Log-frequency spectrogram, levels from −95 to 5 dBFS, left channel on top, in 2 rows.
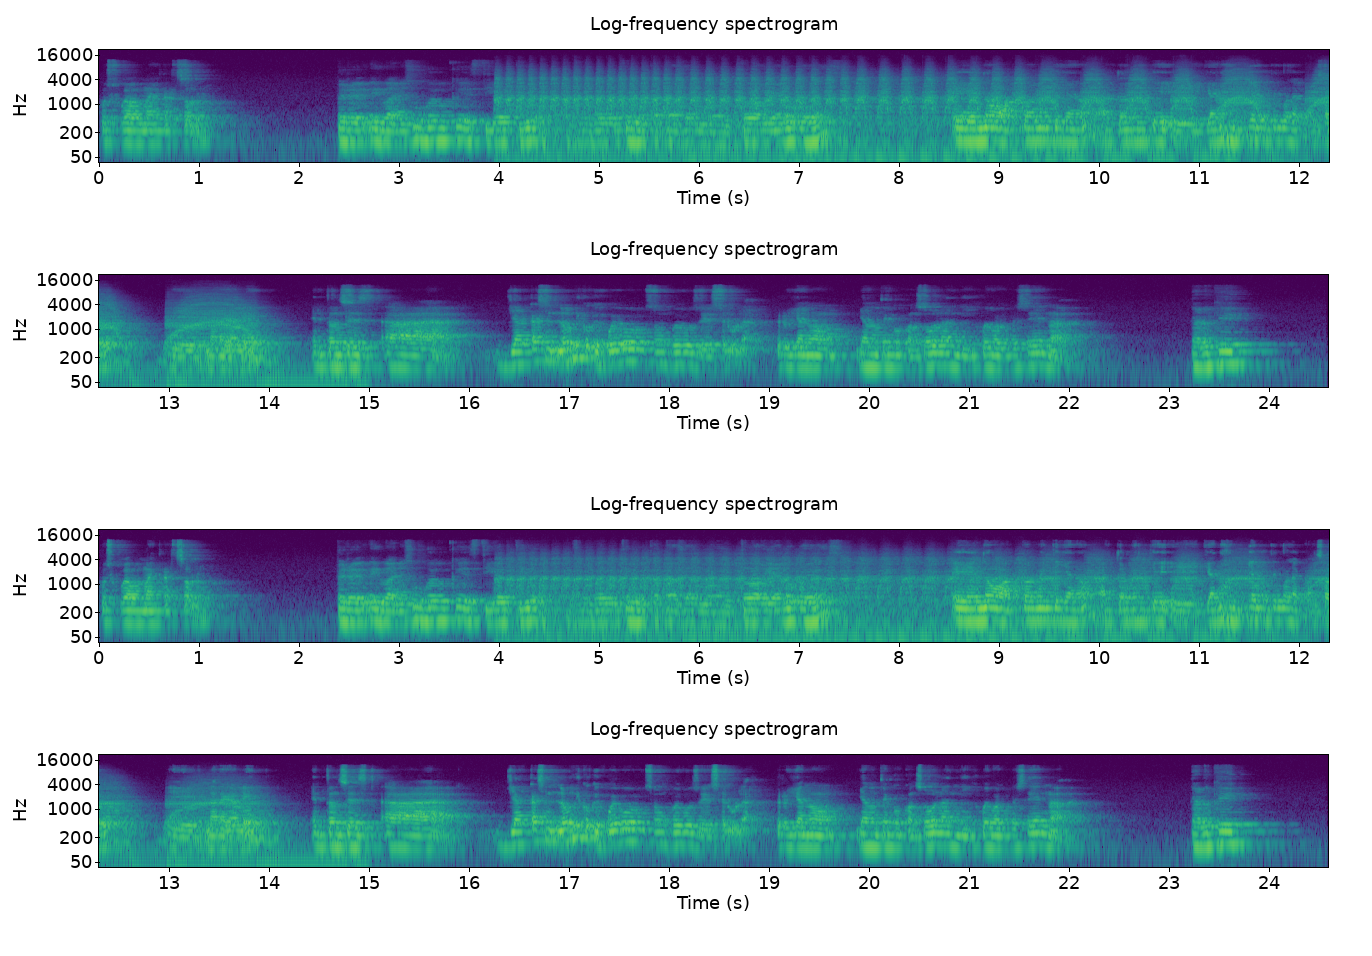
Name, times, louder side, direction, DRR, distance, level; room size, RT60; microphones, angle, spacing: voice 1, 0.0-1.1 8.5-12.4 13.0-13.9 14.4-15.9 16.2-18.8 19.1-22.1, right 1 dB, 70° right, 0 dB, 3.0 m, -25 dB
voice 2, 2.4-7.4 23.2-23.6, right 1 dB, 45° right, -1 dB, 2.5 m, -26 dB
sound 1, 4.0-14.8, left 2 dB, 55° left, 5.7 m, -33 dB
27.5 x 16.5 x 2.9 m, 0.99 s
head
